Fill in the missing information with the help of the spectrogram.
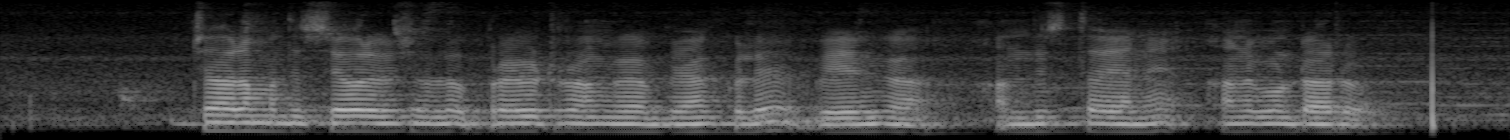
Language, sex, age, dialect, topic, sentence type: Telugu, male, 41-45, Telangana, banking, statement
